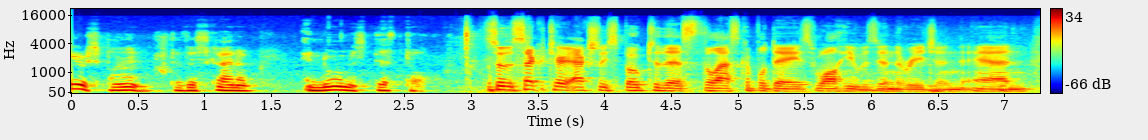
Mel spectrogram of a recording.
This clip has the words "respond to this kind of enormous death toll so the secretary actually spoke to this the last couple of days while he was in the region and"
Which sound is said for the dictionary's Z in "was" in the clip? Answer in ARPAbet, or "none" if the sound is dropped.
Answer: Z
